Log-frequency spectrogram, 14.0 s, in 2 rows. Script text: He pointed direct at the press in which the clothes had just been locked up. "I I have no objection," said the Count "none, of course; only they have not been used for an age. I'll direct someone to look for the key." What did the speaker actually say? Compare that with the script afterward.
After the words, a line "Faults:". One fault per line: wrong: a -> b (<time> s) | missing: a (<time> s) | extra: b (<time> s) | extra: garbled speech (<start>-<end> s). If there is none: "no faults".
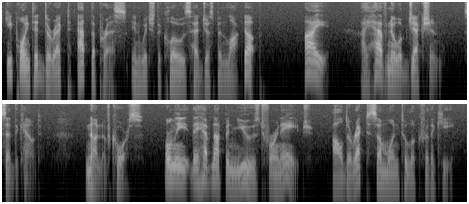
He pointed direct at the press in which the clothes had just been locked up. "I I have no objection," said the Count "none, of course; only they have not been used for an age. I'll direct someone to look for the key."
Faults:
no faults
